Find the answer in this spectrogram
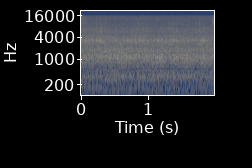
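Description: Quiet room tone: a faint, steady background hum with no distinct event.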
